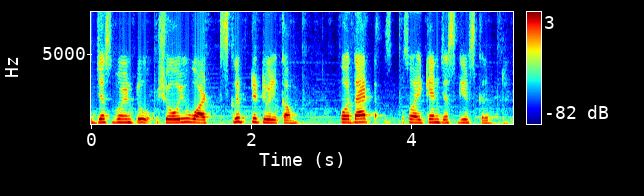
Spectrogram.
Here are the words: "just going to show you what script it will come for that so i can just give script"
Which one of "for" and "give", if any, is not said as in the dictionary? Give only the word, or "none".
none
